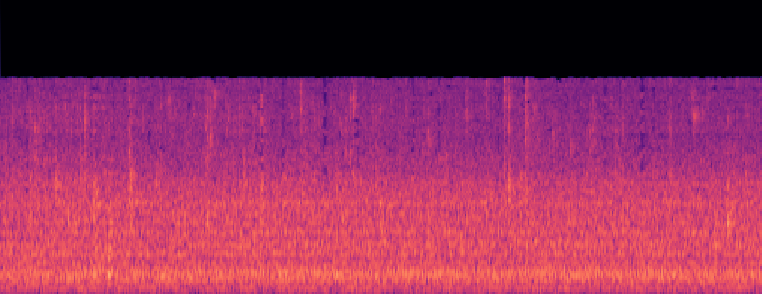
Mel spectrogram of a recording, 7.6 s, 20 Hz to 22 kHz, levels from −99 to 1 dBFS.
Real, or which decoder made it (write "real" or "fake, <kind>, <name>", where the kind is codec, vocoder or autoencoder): real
